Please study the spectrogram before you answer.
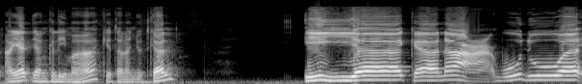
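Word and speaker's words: إِيَّاكَ: kita ulang iyaka iyaka ada dua kesalahan yang sering terjadi dalam pelafalan iyaka yang pertama memanjangkan I memanjangkan memanjangkan I apabila dipanjangkan huruf i-nya banak contoh iyaka salah karena dia memanjangkan yang kedua adalah menahan iaka itu salah juga usnya dia cukup menekan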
